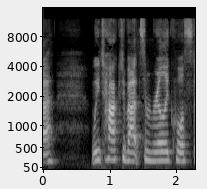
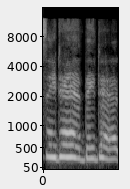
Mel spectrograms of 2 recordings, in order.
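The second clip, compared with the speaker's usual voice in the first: high, loud mock yell. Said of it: "like, screaming".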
